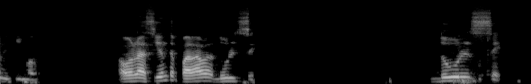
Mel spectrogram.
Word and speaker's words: dulce: ¿Es dulce o es dulce? Ándale, es la penúltima.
